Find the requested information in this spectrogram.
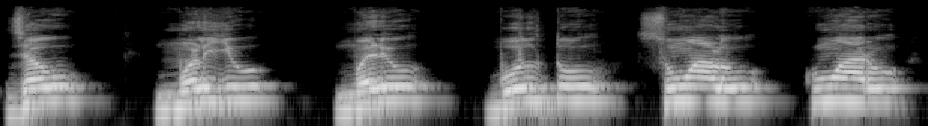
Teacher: તમે જુઓ તો ઉપર અનુસ્વાર લખાય છે પણ બોલાતો નથી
